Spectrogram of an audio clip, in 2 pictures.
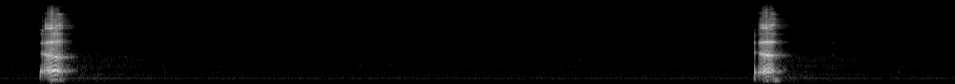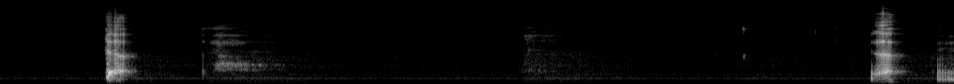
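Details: Four abrupt, sharp hiccups at irregular intervals of several seconds in a quiet room, still continuing when the recording stops.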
